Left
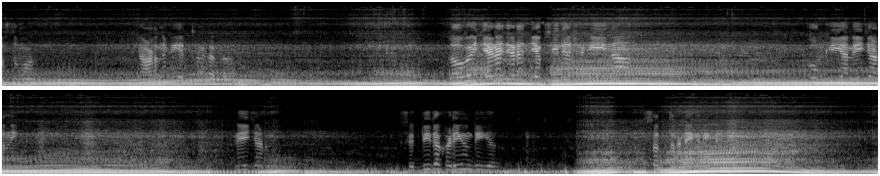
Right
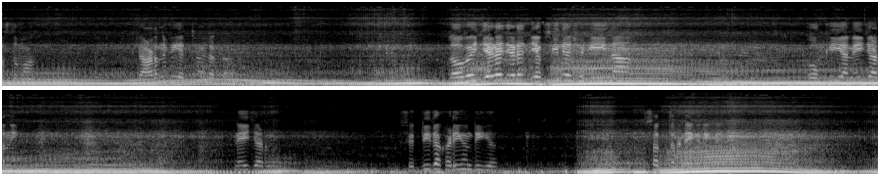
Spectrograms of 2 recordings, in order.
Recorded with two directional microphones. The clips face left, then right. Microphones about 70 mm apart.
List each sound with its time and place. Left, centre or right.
0.0 s vehicle: centre
2.1 s speech: centre
2.4 s vehicle: centre
4.4 s speech: centre
6.8 s music: centre
7.9 s speech: centre
9.0 s vehicle: centre
11.1 s speech: centre
13.0 s speech: centre
14.5 s vehicle: right
14.8 s vehicle: centre
15.3 s speech: centre
16.0 s vehicle: centre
